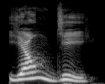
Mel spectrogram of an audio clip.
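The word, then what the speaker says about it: Yaongyi: Olha só, gente, True Beauty, ele é escrito e ilustrado por Yeongi. Complexa a pronúncia, mas vocês estão entendendo.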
